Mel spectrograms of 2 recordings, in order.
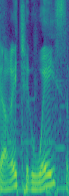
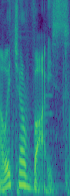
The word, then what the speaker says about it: Rachel Weisz: Ho scoperto, dopo 20 anni e passa di carriera nel cinema, che non si dice Rachel Weisz, ma Rachel Weisz. – Come la birra.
